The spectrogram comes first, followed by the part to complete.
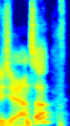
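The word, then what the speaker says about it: Vijayanta: Uh the name the Vicas MBT or Viganta, which I looked up and is pronounced Viganta and but I'm sure I'll still get it wrong.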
